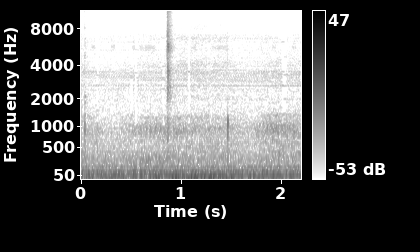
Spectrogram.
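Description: Quiet low background rumble with one sharp click a little under a second in, while a crappie is being unhooked by hand.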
